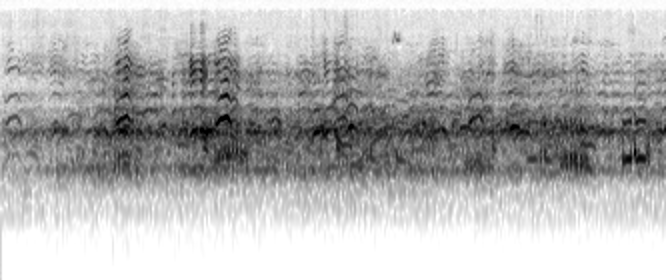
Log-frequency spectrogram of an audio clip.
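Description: A dense flock of snow geese calling together, a steady overlapping clamour of nasal, yelping honks with no break.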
